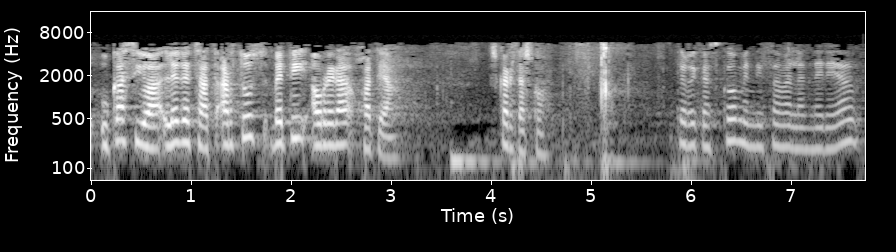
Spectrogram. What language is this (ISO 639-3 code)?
eus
